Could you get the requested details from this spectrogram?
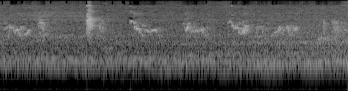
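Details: Chattering budgerigar warble, played to provoke other birds into song and sharpen their spirit: quick rising and falling chirps about twice a second, one sharp click early on, steady background hiss.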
